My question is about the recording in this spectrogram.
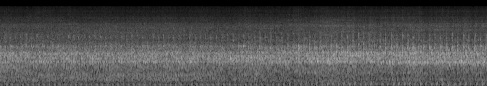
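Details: Beat FI scooter with a rough starter, idling in the workshop: a coarse klotok-klotok clatter of about four knocks per second over the engine note. The mechanic attributes it to a worn, damaged connecting rod.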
